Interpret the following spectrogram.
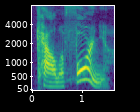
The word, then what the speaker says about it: California: as a schwa sound it's not Callie it's Cal uh California and the ending is a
